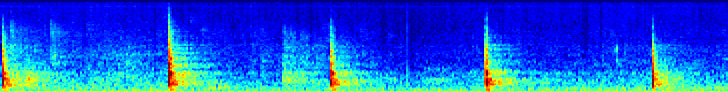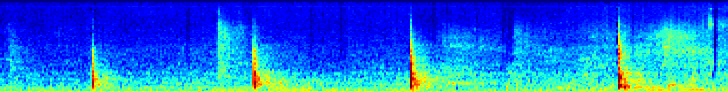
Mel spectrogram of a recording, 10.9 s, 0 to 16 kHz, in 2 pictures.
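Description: A small hard box knocked on a glass-topped desk in slow, even, impatient taps, about one every 1.2 seconds.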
